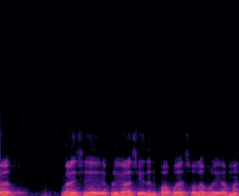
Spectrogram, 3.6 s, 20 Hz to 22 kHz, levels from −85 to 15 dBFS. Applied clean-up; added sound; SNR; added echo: neural separator model SepFormer DNS4.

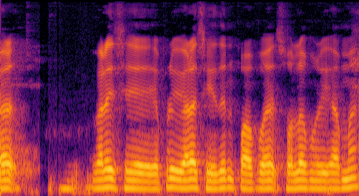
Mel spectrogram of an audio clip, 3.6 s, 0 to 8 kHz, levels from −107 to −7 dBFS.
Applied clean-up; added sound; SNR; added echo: none; none; none; none.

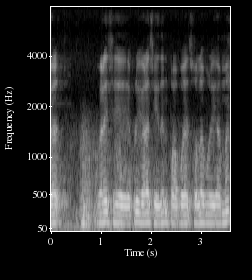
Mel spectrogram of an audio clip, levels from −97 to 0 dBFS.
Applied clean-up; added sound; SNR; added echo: none; Thunder; 15 dB; reverberation time 0.2 s.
